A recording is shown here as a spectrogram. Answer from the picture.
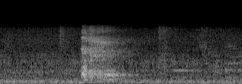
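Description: A man coughs once, about a second in, a short rough burst over low room hum.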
